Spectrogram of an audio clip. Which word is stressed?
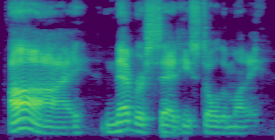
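never. The stress is on "never".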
